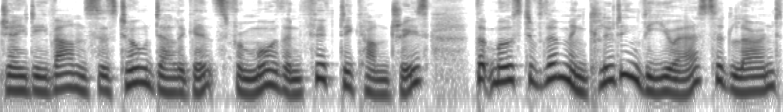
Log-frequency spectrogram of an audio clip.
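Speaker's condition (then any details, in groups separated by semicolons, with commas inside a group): No condition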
